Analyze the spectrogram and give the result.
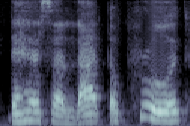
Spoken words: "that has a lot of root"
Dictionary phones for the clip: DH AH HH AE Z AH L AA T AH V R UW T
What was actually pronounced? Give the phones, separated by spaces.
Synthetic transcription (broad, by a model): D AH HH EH S AH L AA T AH P R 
